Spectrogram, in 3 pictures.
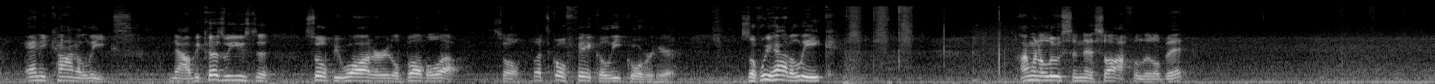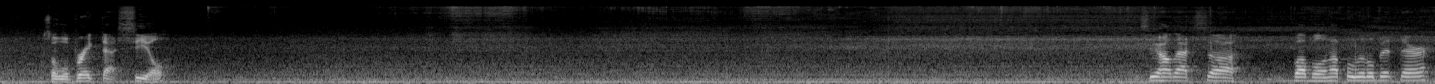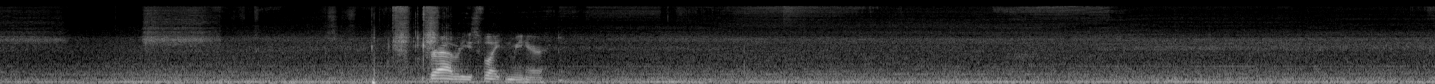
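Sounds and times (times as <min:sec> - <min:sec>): steady mechanical hum: 0:00.0 - 0:43.0.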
